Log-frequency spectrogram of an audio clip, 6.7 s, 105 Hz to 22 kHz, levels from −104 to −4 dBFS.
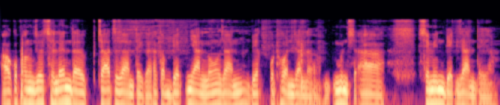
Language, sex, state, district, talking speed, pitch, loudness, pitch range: Wancho, male, Arunachal Pradesh, Longding, 155 wpm, 100 Hz, -15 LUFS, 95-115 Hz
